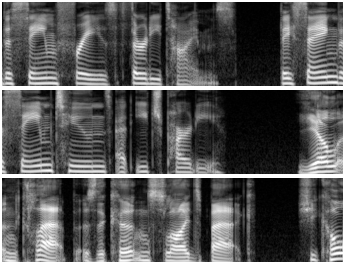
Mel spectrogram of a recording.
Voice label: Steelseries Arctis 7 Wireless 3.5mm wired Ideal microphone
